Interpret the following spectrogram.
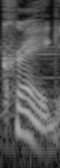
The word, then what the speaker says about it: Kregg: So come on, man, it's Kregg, not Krieg.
